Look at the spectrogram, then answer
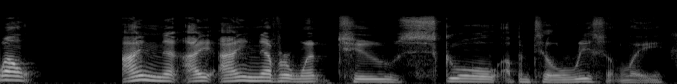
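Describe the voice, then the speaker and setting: Speaking at a very slow pace, a man with a Californian accent uses lively intonation. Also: fairly high pitch for a man, quiet background. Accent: General American (Californian). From Los Angeles, US. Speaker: self-taught chef. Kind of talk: interview. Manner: hesitant, many fillers.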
